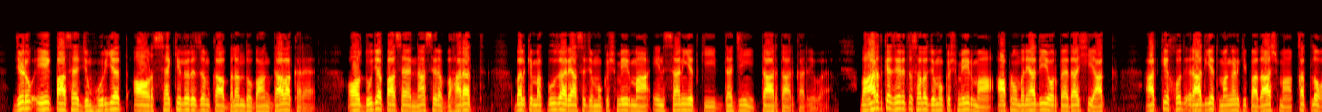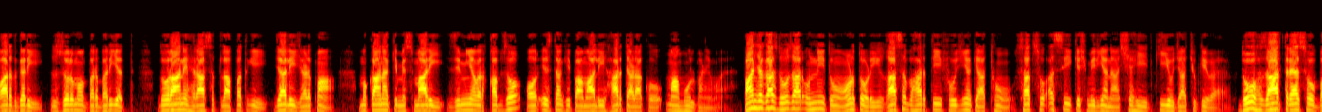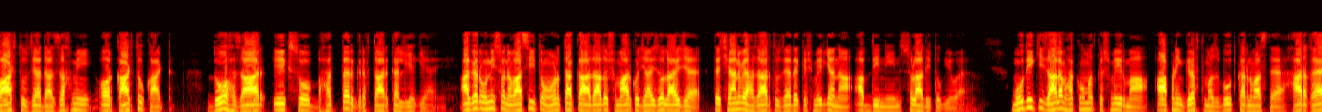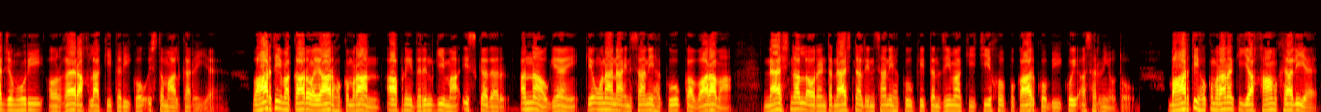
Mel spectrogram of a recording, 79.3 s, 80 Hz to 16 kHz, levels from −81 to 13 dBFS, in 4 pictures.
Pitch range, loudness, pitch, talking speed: 120-145 Hz, -17 LUFS, 135 Hz, 165 wpm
